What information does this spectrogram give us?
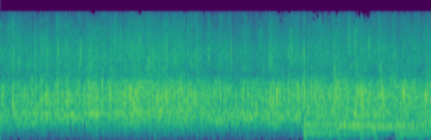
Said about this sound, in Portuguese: Uma salva de palmas para a nova Santa Maria Maior.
